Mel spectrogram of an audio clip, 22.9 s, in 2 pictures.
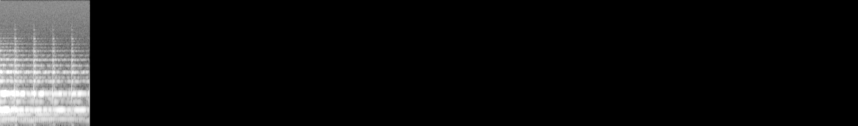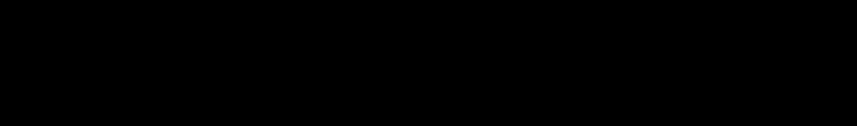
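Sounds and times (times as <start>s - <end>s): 
plucked note: 0.0s - 1.2s.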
